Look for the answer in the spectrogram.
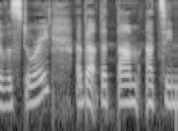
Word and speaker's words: Tamati: Whose surname can easily be mistaken for being Māori, where the pronunciation is Tamati, and in English means Thomas, but in Samoan is Tamati.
